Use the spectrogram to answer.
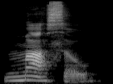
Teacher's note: In Latin American Spanish ‘z’ is pronounced ‘s’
